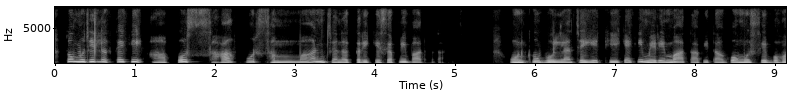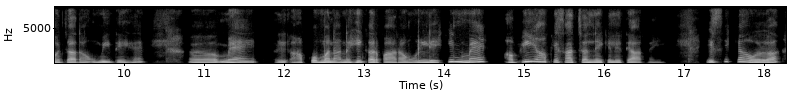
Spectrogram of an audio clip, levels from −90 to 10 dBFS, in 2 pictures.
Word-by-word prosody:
तो 325 - +4
मुझे 295 -1 +7
लगता 275 -1 -2
है 280 - +4
कि 290 -1 +2
आपको 180 +10 -1
साफ 245 -5 -7 0.2
और 260 0 -1
सम्मानजनक 195 +4 0
तरीके 175 -2 -4
से 170 0 -6
अपनी 160 0 -4
बात 135 -5 -9
बतानी - - -34 0.7
चाहिए। 205 - -2
उनको 225 +5 +3
बोलना 190 +1 +1
चाहिए 210 -1 0
ठीक 175 +2 -4
है, 225 - -3
कि 270 +3 -1
मेरे 225 -2 +4
माता-पिता 180 +2 -4
को 220 +1 0
मुझसे 205 0 0
बहुत 175 +2 -3
ज़्यादा 170 0 -2
उम्मीदें 160 -2 -4
हैं। 200 +7 -10 0.6
अ, 190 -2 -3
मैं 230 +6 0 0.3
अ, 180 - -5
आपको 170 +7 -3
मना 190 -3 +3
नहीं 200 +5 +3
कर 210 -6 +1
पा 155 -2 -4
रहा 165 +1 -5
हूँ 210 +6 -4
लेकिन 220 +7 +4
मैं 260 +5 +5 0.3
अभी 265 - +3
आपके 275 -3 0
साथ 235 -2 0
चलने 190 -4 +1
के 175 0 -8
लिए 170 -2 -2
तैयार 140 -5 -5
नहीं। 130 +1 -20 0.6
इससे 255 +5 -2
क्या 295 -2 -4
होगा 200 -5 +1
200 Hz, 170 wpm, -21 LUFS, 175-245 Hz, 0.7 s, मुझे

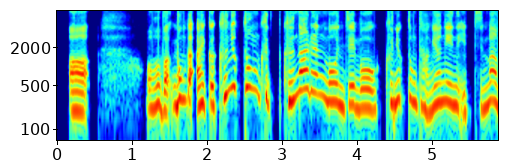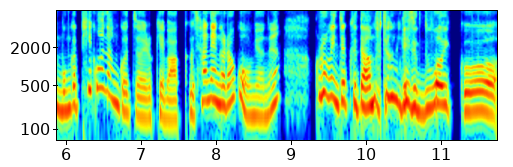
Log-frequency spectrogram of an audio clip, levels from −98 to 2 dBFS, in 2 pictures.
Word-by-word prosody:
아. 200 -1 +4 0.8
어 220 +4 0
막 205 +3 0
뭔가 300 +5 +4
아이 255 - +4
그러니까 245 - +2
근육통 455 +4 0
그 330 - +1 0.2
그날은 380 +3 +2
뭐 280 0 +3
인제 250 +1 0
뭐 215 -1 +1
근육통 275 +1 -2
당연히는 245 +3 0
있지만 215 +7 -1
뭔가 210 +5 0
피곤한 435 - -3
거죠, 185 -5 -7
이렇게 155 +3 -7
막 145 -1 -5
그 180 - -9
산행을 280 - 0
하고 300 +2 -1
오면은. 165 +8 -5 0.5
그러면 340 -3 0
이제 275 +2 +2
그다음부터는 255 +5 +2
계속 230 -6 +2
누워 250 +6 +4
있고 195 -5 0
250 Hz, 350 characters per minute, -18 LUFS, 200-295 Hz, 0.8 s, 아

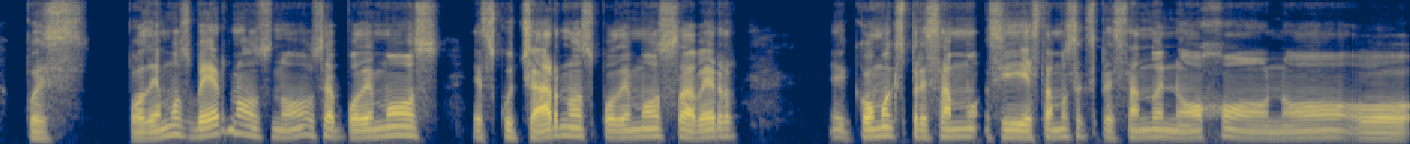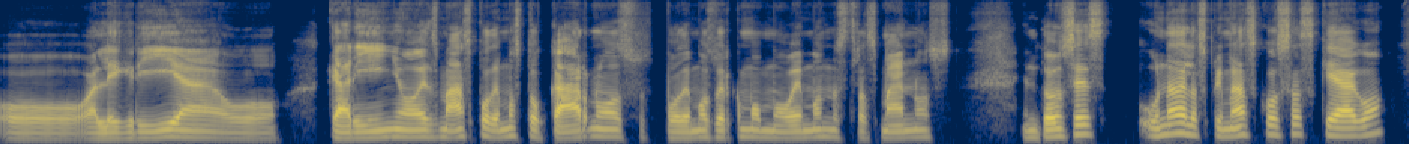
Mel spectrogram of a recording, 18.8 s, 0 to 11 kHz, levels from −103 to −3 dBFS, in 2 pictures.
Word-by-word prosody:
pues, - - -3 0.2
podemos 115 +8 -2
vernos, 140 - +1
¿no? 120 +5 -5
O - - -9
sea, - - 0
podemos 130 +6 +1 0.2
escucharnos, 140 -2 +2
podemos 120 +3 -1
saber, 125 +2 +3 0.6
eh, 120 -2 -10
cómo 125 +3 +3
expresamo 125 0 0
si 120 -1 0
estamos 120 +2 -1
expresando 115 -2 -5
enojo, 110 +3 -3 0.2
o - - -8
no, 100 0 -10
o 100 -4 -3
o - - +1
alegría, 105 +3 +2
o 95 -1 -7 0.3
cariño. 110 +4 +3
Es 115 -1 -3
más, 110 -2 +2
podemos 120 +4 -3
tocarnos, 125 -3 +1
podemos 105 +2 -2
ver 115 - -2
cómo 120 -1 -6
movemos 105 +2 -3
nuestras 115 -3 -8
manos". 110 +2 -3 0.4
Entonces, 125 +9 +2 0.2
una 140 +6 +1
de 185 - +7
las 150 - -1
primeras 135 +4 +2
cosas 160 +1 -1
que 140 - +5
hago 150 +8 +5
115 Hz, 135 wpm, -26 LUFS, 105-130 Hz, 0.6 s, de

